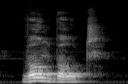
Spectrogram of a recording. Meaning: houseboat
- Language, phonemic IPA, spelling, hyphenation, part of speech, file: Dutch, /ˈwombot/, woonboot, woon‧boot, noun, Nl-woonboot.ogg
